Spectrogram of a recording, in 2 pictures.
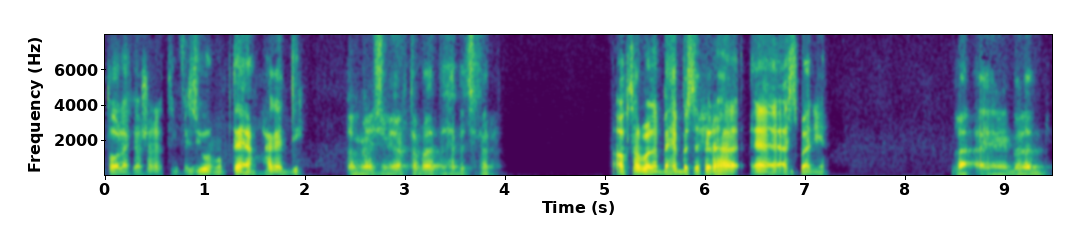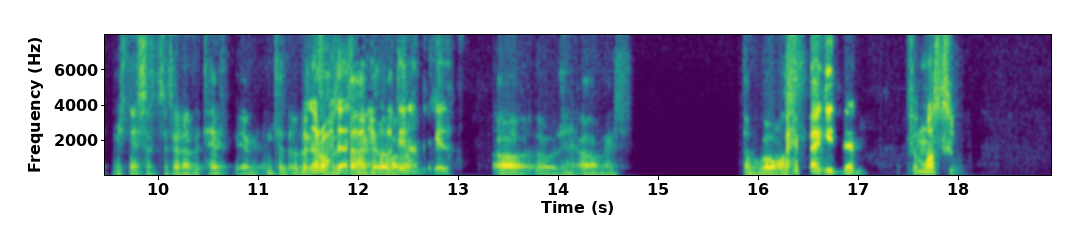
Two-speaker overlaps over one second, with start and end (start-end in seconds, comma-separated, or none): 11.4-12.7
